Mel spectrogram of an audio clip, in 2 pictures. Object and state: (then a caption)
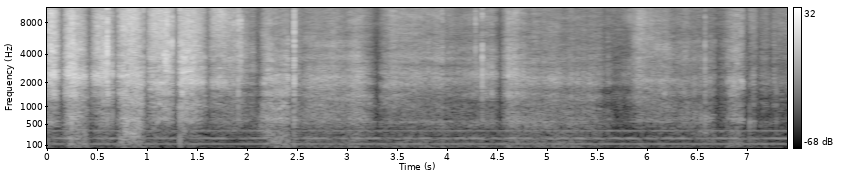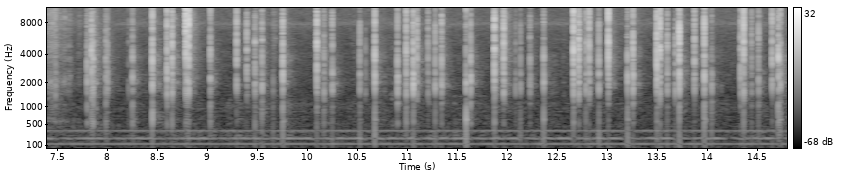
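Cardboard chip canister. A green Pringles tube, a hollow cardboard cylinder with a plastic lid, is held in the hands and rapidly scratched and rubbed on its label with long nails. The first half is a dense, bright, rasping scrape that swells and fades in strokes. The second half breaks into many quick, sharp scratches and taps over a steady low hum.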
